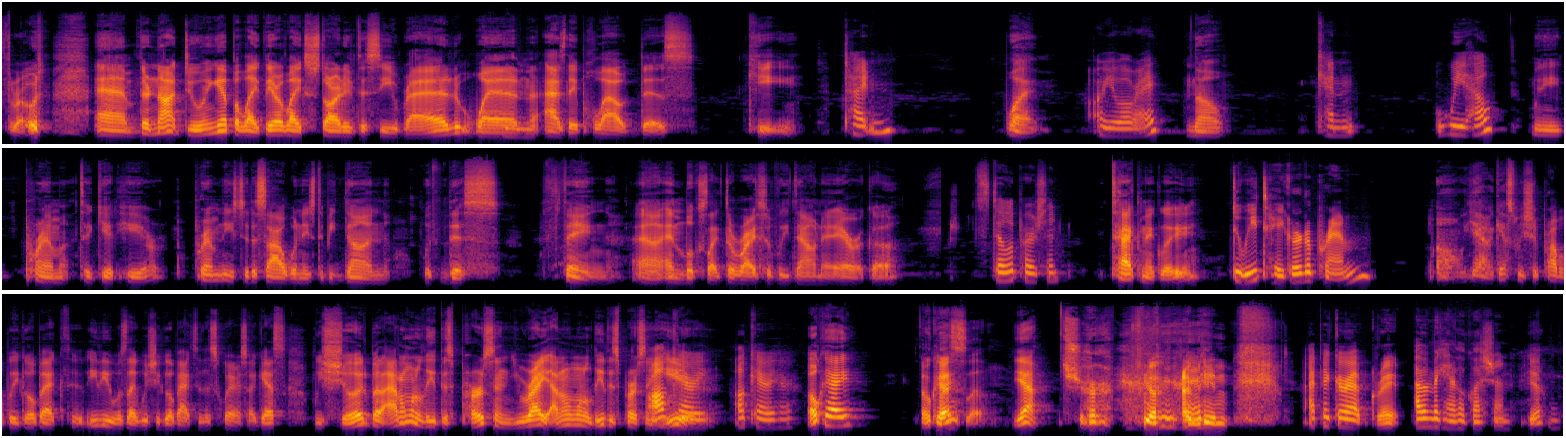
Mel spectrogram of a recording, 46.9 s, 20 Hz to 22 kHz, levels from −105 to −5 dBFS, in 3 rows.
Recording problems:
thin; very; fading below 300 Hz

